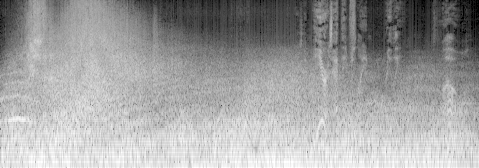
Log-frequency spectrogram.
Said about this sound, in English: What the fuck's that? Holy shit, it's a fighter plane. Guys, look! What the hell's it doing all the way out here?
